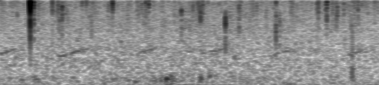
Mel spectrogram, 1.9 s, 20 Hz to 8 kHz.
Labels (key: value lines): label: biophony
recorder: SoundTrap 500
